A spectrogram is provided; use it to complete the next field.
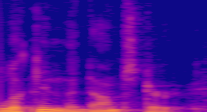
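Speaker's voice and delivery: usual speaking voice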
